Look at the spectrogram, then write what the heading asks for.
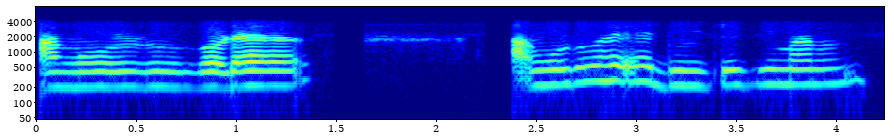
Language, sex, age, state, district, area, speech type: Assamese, female, 30-45, Assam, Darrang, rural, conversation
